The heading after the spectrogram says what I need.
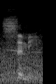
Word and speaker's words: semi: So yeah, we say this word as semi, like with the I, we say I at the end. In Australian English, they would pronounce it semi.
